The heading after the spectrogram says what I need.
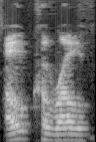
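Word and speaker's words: Okoronkwo: combo of ok ok terrible pronunciation it's okaro KOA I know any point being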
